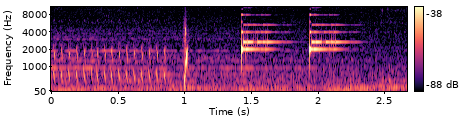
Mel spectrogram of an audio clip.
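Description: Short electronic menu chimes ring out twice.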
